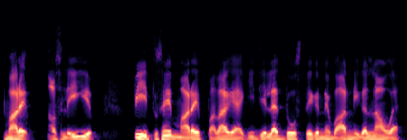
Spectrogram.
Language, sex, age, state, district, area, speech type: Dogri, male, 30-45, Jammu and Kashmir, Reasi, rural, spontaneous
